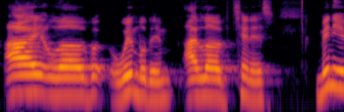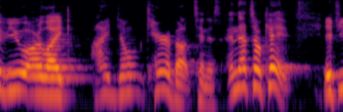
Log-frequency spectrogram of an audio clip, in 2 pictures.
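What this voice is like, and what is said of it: Usual voice. Nothing is said of it.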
